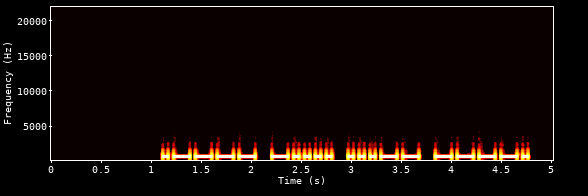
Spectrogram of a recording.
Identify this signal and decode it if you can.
Morse code, heard as a keyed tone, about 22 wpm, 700 Hz. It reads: 1639
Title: Numbers - Contest Style - 4-Digit 22wpm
